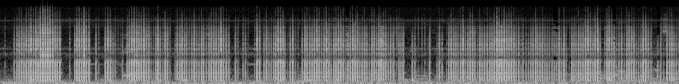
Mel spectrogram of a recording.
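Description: Steady running noise of a moving passenger train heard from inside the carriage, a dense rumble and rattle that never lets up.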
